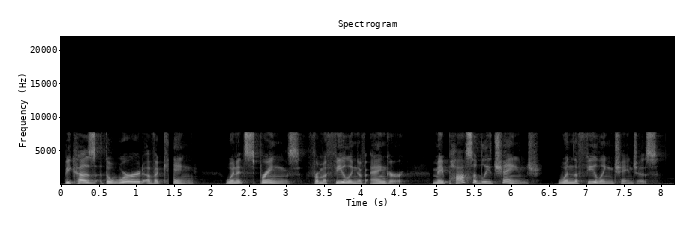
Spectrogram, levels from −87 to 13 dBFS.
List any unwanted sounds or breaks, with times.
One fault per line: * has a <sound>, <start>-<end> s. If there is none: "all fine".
* has a dropout, 1.4-1.5 s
